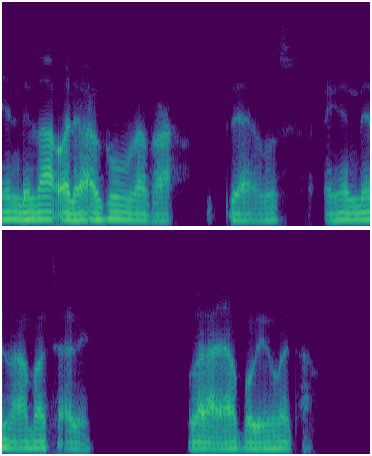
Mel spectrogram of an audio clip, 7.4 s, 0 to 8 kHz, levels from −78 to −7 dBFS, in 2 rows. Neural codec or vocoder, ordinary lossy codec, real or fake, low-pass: codec, 16 kHz, about 1 kbps, DyCAST, with the encoder's durations; none; fake; none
